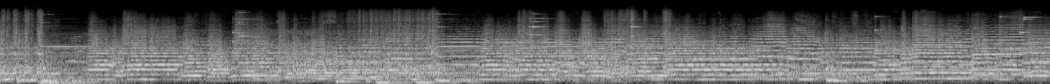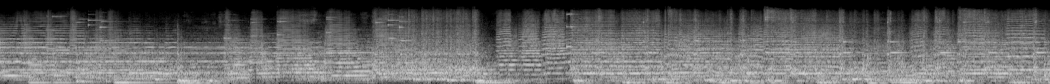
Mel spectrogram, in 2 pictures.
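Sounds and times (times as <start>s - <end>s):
marching band brass chords: 0.0s - 21.0s.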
